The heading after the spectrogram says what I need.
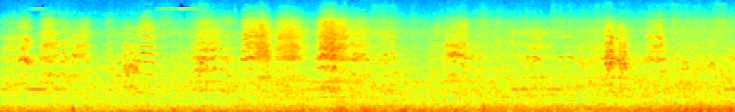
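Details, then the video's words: A large flock of Sulphur-crested Cockatoos and Corellas at Sunbury, Australia, gives harsh, raspy, overlapping screeches in bursts every second or so; owner wonders whether they are fighting. Steady background rumble and distant birdsong. "Loud flock of Cockatoos Sulphur Crested & Corella BIRD SONG"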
